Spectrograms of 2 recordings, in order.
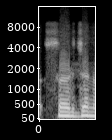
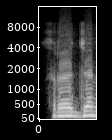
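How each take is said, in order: First: सर्जन said sar-jan; correct form. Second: सृजन said sri-jan; wrong form. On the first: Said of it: "सर्जन होता है". (सर्जन, सही रूप, सर् के साथ) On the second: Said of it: "सृजन नहीं होता". (सृजन, गलत रूप, ऋ के साथ) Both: Shown as a demonstration.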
